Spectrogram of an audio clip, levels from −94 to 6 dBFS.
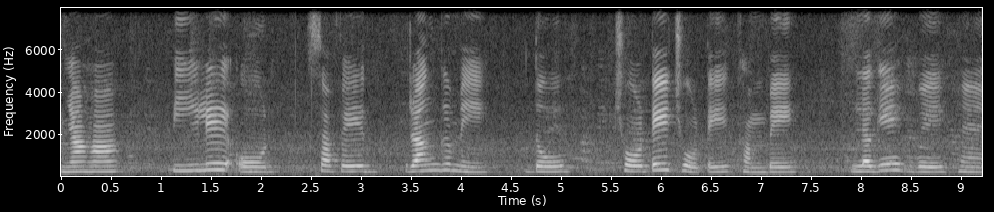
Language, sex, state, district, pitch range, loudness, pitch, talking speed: Hindi, female, Haryana, Jhajjar, 225-265 Hz, -21 LUFS, 240 Hz, 85 wpm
